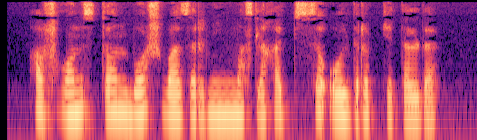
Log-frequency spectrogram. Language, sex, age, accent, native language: Uzbek, female, 18-24, Toshkent shahri, Uzbek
